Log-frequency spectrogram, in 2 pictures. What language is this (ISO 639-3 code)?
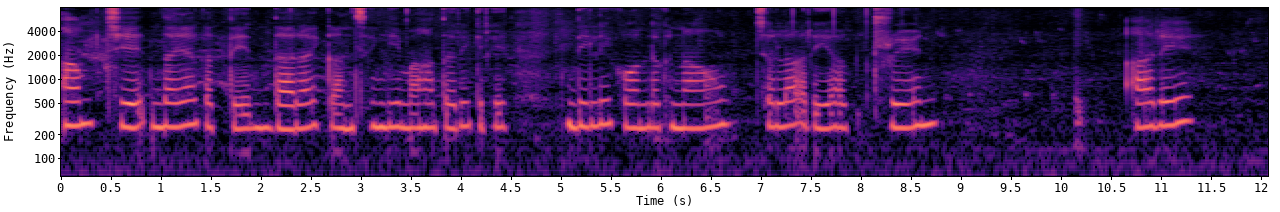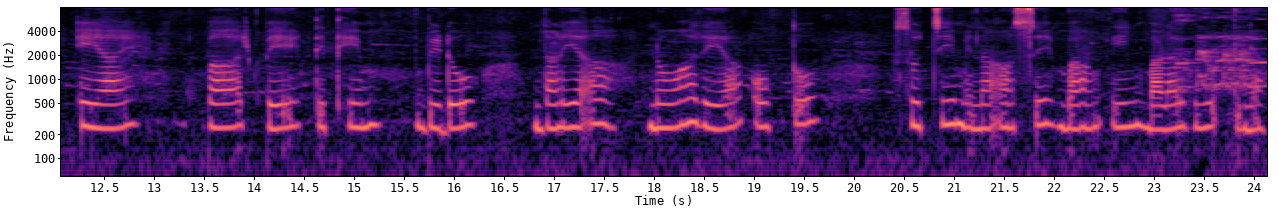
sat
